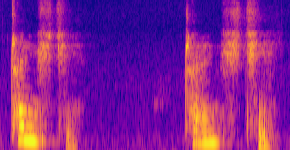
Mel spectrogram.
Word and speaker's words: części: Compare these two. Część, one syllable. Części, części, two syllables.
